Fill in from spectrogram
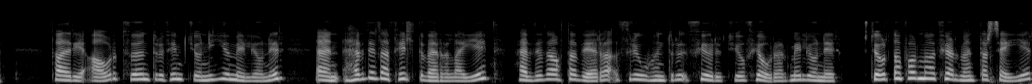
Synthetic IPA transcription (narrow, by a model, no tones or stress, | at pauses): θaðɛɾjɛʔaːwɾ̥t̪ʰvœːhʏnt̪ɾʏðfɪm̥t̪ʰjiɔniːjʏmɪljownɪɾ | ɛnɦɛvðɪðaðfɪl̥t̪vɛɾlaːjɪ | hɛvðɪðaawht̪aðvɛːɾa̰θɾjuːɦʏnt̪ɾʏðfjœːɾʏt̪ʰiɔfjoːwɾaɾmɪljonɪɾ̥ | st̪jowɾt̪nafɔɾmaðafjœlmɛn̥t̪aɾ̥seːjɪɾ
